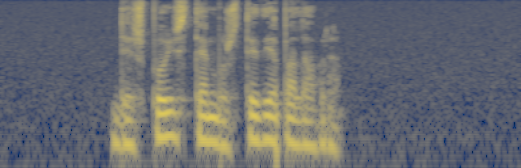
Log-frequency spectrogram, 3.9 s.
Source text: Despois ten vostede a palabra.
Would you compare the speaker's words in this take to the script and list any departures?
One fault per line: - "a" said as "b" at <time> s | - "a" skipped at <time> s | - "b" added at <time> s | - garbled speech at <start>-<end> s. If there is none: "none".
none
